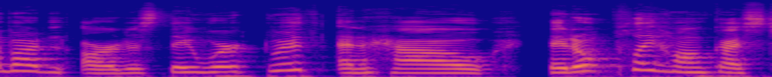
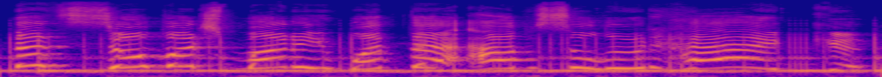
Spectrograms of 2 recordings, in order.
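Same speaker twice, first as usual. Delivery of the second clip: high, drawn-out disbelief; flabbergasted; 7 semitones higher than usual. Real, not acted. Streamer stunned by two thousand bits, flabbergasted. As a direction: exclaim slowly, voice way up. Voicing shock at huge donation.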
